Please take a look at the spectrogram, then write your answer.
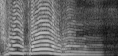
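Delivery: very high, loud squealing denial; daughter's squeal. Retold or imitated. Daughter squealing back at her father. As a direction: squeal it like a startled young girl. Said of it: "And she goes".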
